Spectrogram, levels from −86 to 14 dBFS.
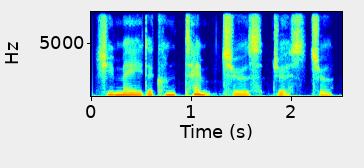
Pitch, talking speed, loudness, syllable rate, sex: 175 Hz, 120 wpm, -17 LUFS, 3.9 syllables/s, female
